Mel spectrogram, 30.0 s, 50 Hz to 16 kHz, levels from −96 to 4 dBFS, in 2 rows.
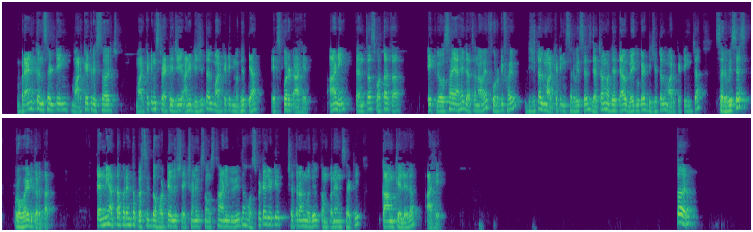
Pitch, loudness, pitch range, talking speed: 145 Hz, -23 LUFS, 130-160 Hz, 100 wpm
